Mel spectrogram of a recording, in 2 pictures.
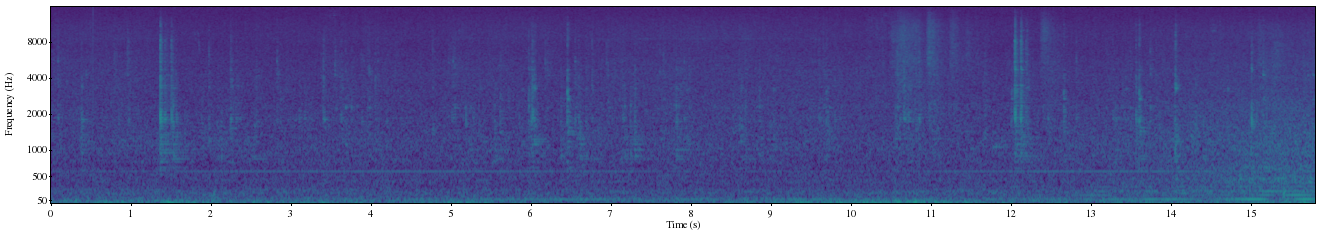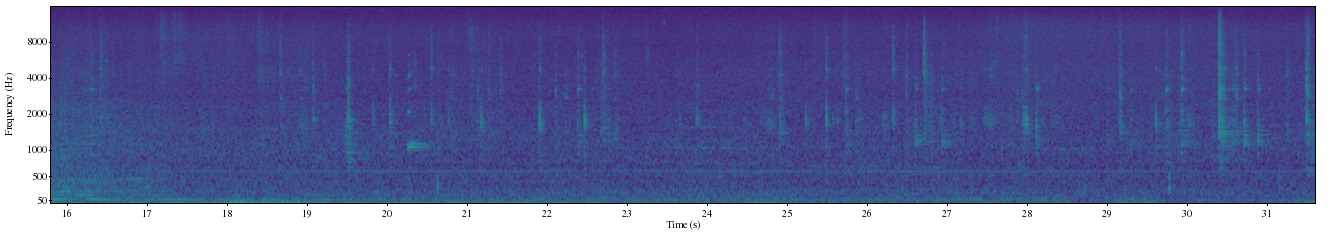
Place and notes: berlin, mittelbuschweg: fahnenmasten - the city, the country & me: flagstaffs
wind-whipped ropes of flagstaffs
the city, the country & me: july 20, 2013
